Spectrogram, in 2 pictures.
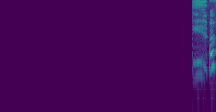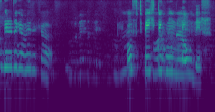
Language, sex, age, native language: Icelandic, male, 10, Icelandic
